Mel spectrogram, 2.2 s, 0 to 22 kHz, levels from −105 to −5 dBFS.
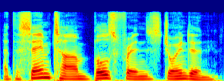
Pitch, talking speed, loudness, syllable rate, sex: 130 Hz, 215 wpm, -16 LUFS, 4.2 syllables/s, male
